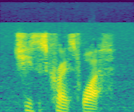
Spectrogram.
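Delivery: breathy, hushed, whispered grumble under the breath. Retelling own reaction when the woman walked in: imitating own muttering. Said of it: "I even muttered".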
